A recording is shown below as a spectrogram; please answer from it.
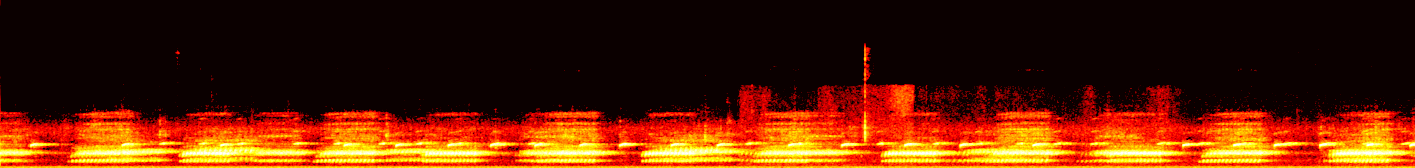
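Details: Male frogs croak to attract females, a steady run of rasping croaks roughly every second with a higher tonal note riding above and a soft continuous hum underneath.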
